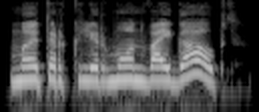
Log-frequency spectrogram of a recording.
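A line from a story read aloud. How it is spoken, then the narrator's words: Asked menacingly. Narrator (Russian): грозно осведомился Айронд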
